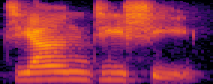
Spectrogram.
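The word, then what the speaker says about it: Jiang Jieshi: His name is Jang Jishi. In many western countries we have called him Shanghai Sheek which for the purpose of my pronunciation that's how I will refer to him.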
